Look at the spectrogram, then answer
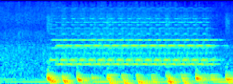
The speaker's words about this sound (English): the phone rang and it was him.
